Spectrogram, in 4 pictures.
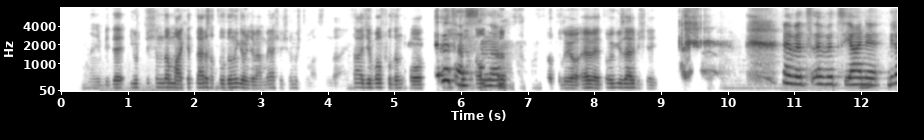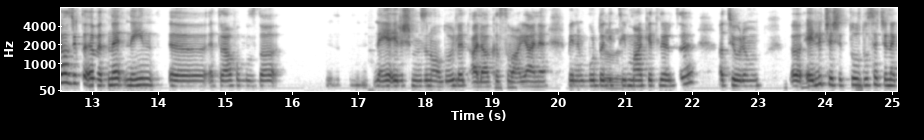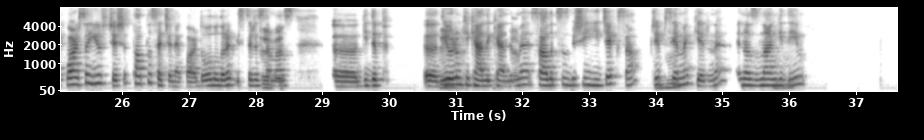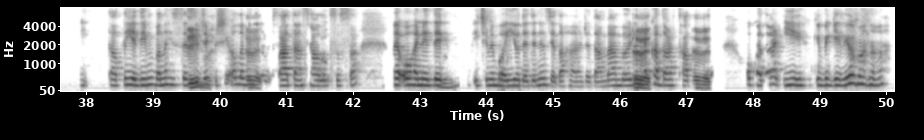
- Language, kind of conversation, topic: Turkish, unstructured, Tatlı mı yoksa tuzlu mu, hangisi damak tadına daha uygun?
- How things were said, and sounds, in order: static; chuckle; other background noise; "marketlerde" said as "marketlırdı"; distorted speech; laughing while speaking: "geliyor bana"; chuckle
